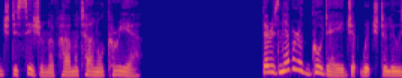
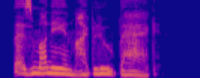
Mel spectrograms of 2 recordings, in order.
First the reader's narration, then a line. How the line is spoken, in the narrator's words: told me hoarsely, in one of her last moments of lucidity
